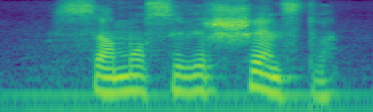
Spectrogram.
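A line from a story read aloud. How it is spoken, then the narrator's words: Enchanted whisper. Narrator (Russian): зачарованно прошептала Типпи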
